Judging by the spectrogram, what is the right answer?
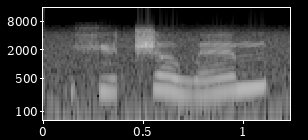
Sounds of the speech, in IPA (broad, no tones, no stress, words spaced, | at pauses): xʲɵt͡ʃʌwɛm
